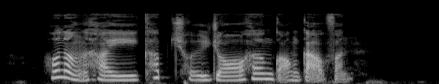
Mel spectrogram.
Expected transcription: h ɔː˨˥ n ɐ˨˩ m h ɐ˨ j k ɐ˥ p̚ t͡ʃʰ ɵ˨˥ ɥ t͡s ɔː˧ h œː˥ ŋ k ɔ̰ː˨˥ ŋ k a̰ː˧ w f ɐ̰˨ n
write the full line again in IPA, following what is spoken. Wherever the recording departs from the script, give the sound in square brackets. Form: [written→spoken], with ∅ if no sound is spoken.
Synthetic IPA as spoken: h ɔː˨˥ n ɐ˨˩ [m→ŋ] h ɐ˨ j [k→kʰ] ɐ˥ p̚ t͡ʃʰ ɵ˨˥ ɥ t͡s [ɔː˧→ɔː˨˥] h œː˥ ŋ k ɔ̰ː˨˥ ŋ k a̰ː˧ w f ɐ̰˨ n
